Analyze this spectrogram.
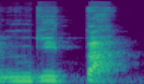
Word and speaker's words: ngina: Essa expressão ngina pode variar, em outras variantes, podem pronunciar em ngita. Ngita zingila. Mas nós aprendemos ngina. Ngina zingila. Se ouvirem alguém a falar de ngita, então não está errado.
